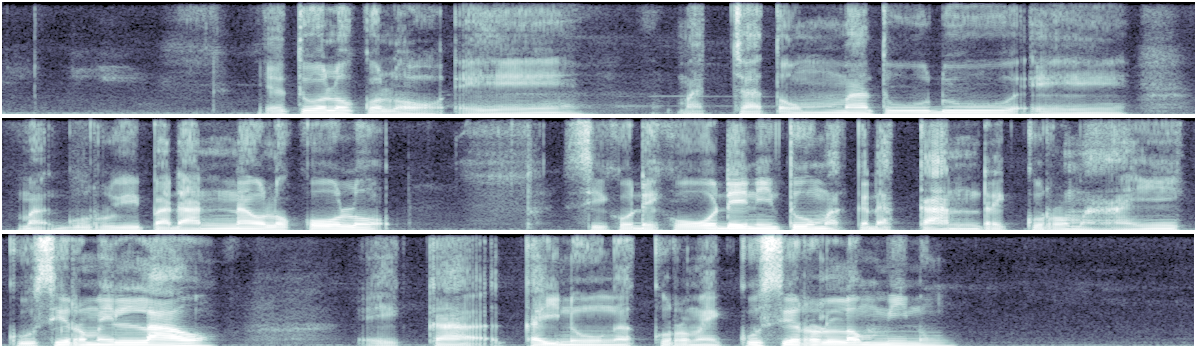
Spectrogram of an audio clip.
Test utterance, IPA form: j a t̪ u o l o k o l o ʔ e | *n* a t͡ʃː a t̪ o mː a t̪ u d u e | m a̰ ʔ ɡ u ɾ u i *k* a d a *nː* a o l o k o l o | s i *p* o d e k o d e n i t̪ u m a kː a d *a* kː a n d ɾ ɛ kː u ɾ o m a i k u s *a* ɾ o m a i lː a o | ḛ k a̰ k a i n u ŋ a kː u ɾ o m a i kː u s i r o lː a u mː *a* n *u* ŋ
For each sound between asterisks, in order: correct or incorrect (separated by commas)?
incorrect, incorrect, correct, incorrect, correct, incorrect, incorrect, correct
